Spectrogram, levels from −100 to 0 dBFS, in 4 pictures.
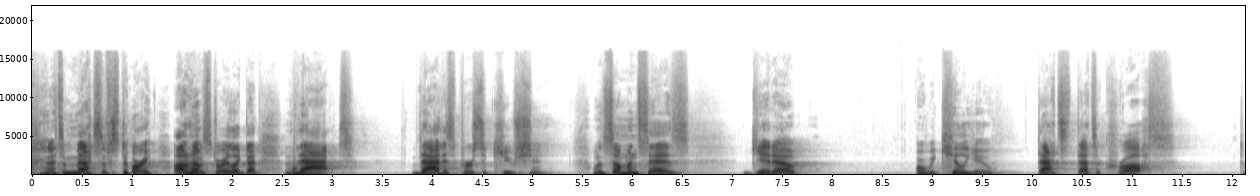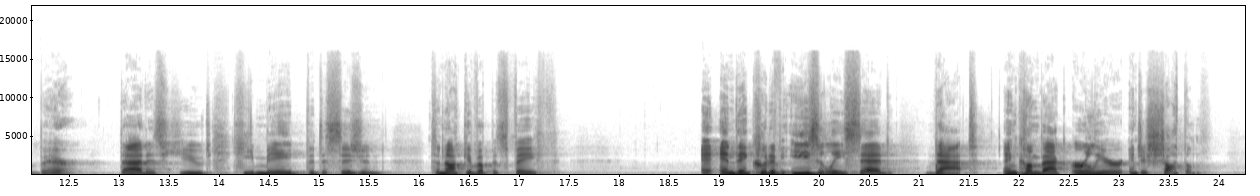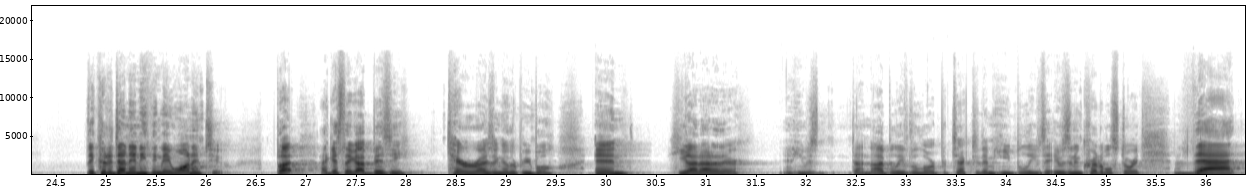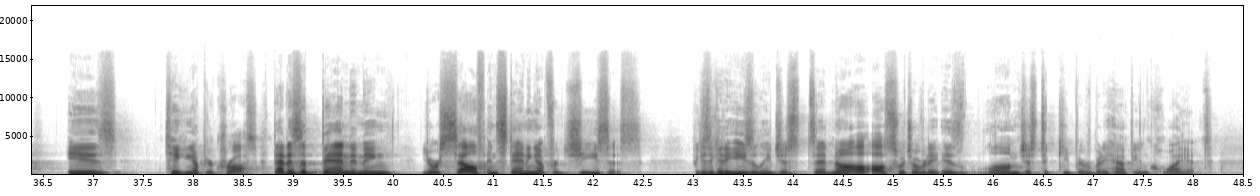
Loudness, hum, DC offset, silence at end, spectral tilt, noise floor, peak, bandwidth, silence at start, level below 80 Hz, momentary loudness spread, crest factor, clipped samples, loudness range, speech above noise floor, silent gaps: -27 LUFS; none; under 0.1%; 0.5 s; -5.5 dB/octave; -75 dBFS; -4 dBFS; 14 kHz; 0 s; -76 dBFS; 17 LU; 24 dB; under 0.1%; 7 LU; 48 dB; none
